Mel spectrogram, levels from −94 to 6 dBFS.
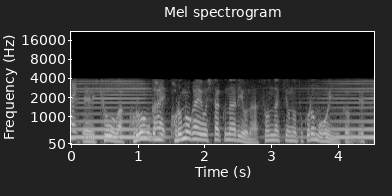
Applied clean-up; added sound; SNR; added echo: none; Bowed string instrument; 5 dB; none.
